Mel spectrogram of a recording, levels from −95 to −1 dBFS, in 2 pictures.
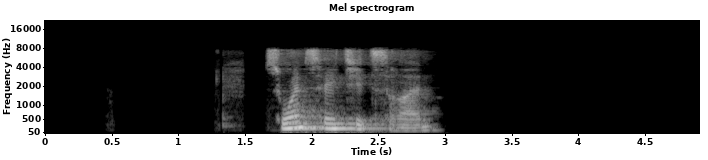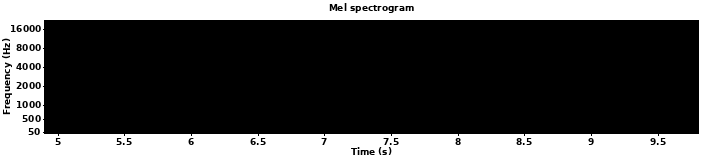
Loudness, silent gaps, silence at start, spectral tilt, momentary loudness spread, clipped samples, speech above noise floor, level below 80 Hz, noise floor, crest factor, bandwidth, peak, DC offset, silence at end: -28 LUFS; none; 1.65 s; -4.5 dB/octave; 14 LU; under 0.1%; over 63 dB; -70 dBFS; under -90 dBFS; 24 dB; 8.2 kHz; -12 dBFS; under 0.1%; 6.85 s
